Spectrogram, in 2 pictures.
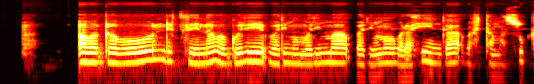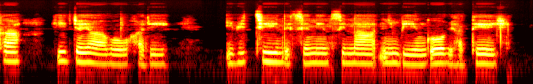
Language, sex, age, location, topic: Kinyarwanda, female, 25-35, Huye, agriculture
